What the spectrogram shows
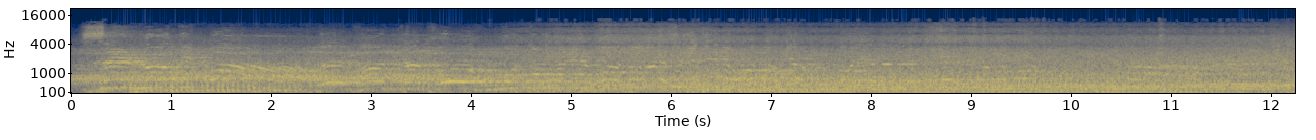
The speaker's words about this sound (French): Les deux roues à Paris, c'est un peu le grand écart. Chez les opposants, il y a notamment le bruit pétaradant des motos et scooters. Ça donne à peu près ça en ressenti, notamment lorsque le feu passe au vert.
